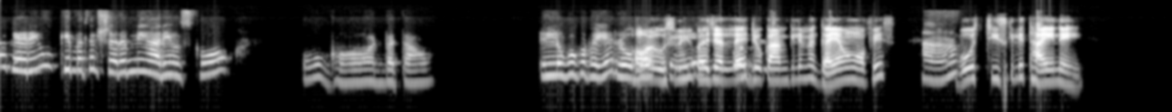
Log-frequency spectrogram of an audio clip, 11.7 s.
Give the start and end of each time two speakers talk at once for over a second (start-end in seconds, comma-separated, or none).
6.4-7.7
